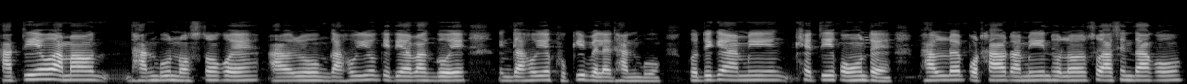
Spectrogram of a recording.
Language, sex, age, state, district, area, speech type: Assamese, female, 60+, Assam, Morigaon, rural, spontaneous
